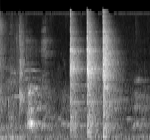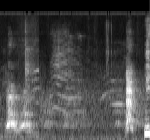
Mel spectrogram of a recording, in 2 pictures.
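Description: Cats meowing: a string of short separate cries, the loudest three close together about a second and a half to two seconds in.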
